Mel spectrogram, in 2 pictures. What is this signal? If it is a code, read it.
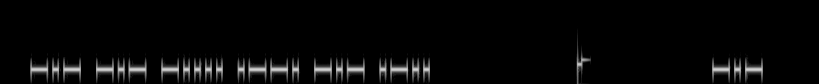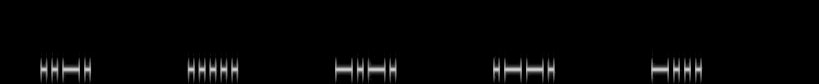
Morse code, heard as a keyed tone, about 22 wpm, spaced as for 11 wpm, 700 Hz. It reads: KK6PKL KF5CPB
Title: USA Call Signs - 6 Characters - 6x Character Spacing - 22wpm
